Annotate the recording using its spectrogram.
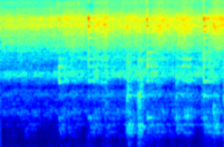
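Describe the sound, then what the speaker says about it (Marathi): Amaranth greens sautéing in a pan with a steady loud sizzle, broken by several scraping stirs of a spatula across the pan. "असं भाजीला अधूनमधून छान मस्त असं परतत राहायचं कारण आपली भाजी करपली जात नाही"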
